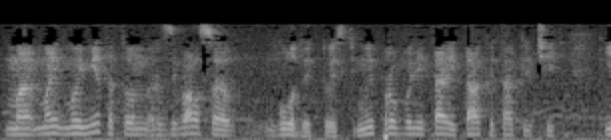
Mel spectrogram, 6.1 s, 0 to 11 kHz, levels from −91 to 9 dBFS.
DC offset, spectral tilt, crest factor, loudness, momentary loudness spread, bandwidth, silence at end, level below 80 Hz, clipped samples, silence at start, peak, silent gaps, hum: under 0.1%; -4.5 dB/octave; 18 dB; -27 LUFS; 8 LU; 6.4 kHz; 0 s; -44 dBFS; under 0.1%; 0 s; -10 dBFS; none; none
